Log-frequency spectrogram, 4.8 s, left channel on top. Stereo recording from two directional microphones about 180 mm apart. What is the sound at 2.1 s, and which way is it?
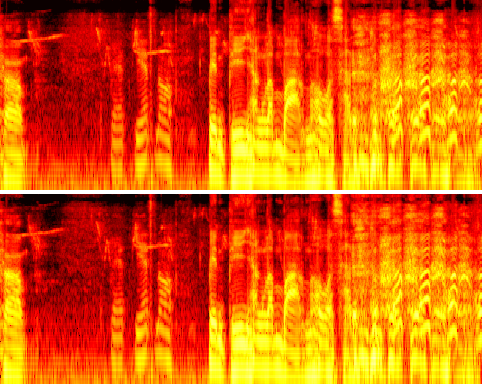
A man's voice, 10° left (ahead or behind).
